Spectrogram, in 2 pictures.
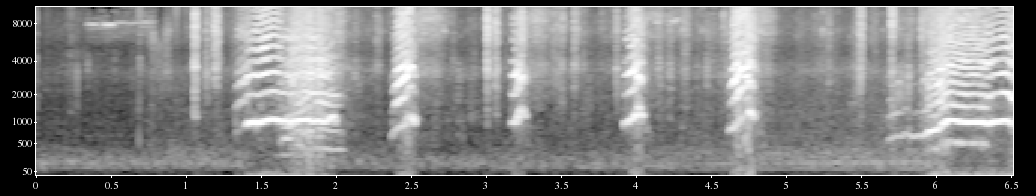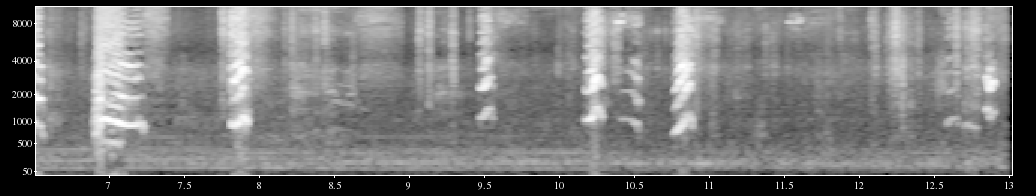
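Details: Lambert, a pet dog inside a car, barking at water hitting the car: loud harmonic barks near 1.5 and 6 seconds among shorter yelps and whines, with water patter, car noise and people's voices.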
